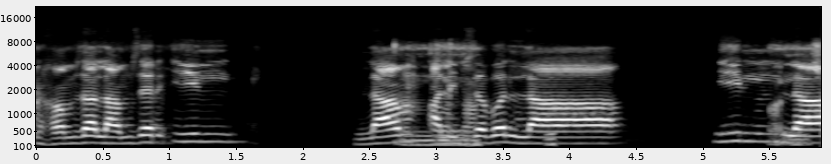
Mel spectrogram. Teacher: ইল্লা এই প্রথমে দেখেন প্রথমে লামের উপর কি আছে তাজদিদ তারপরে হামজা লামের সঙ্গে একবার উচ্চারণ হবে তারপরে লামটা একবার একা একা উচ্চারণ হবে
